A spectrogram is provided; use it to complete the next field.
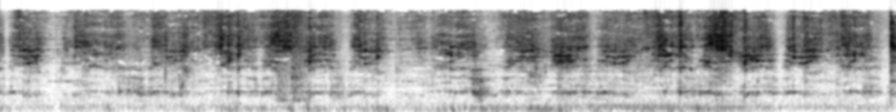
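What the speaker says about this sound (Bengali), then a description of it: "তো সরষের তেলটা একটুখানি গরম হয়ে আসুক, ততক্ষণ তেলটাকে আমি একটু নাড়তে থাকি।" Mustard oil heating in a pan is stirred continuously with a utensil, giving a steady scraping and faint clinking over a low hiss, close and fairly loud throughout.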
